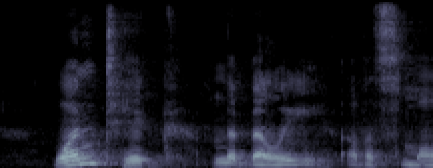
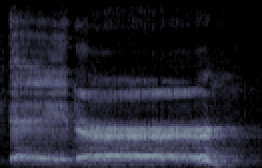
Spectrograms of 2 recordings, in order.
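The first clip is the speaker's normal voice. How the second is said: storybook frog's alarmed shout; frog screams; 4 dB louder than usual. A narrator's reading. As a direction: make the frog yell out in panic. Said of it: "the frog screams".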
